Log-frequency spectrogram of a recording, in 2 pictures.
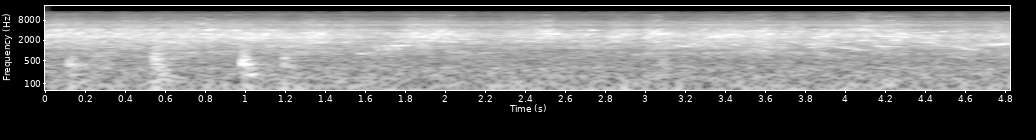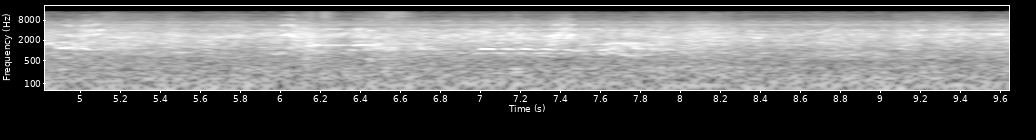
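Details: Dense chorus of many Blue-headed Parrots at the Blanquillo macaw lick in Peru's Manu area: harsh, high squawks and screeches overlapping continuously into a steady, hissing wall of sound.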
